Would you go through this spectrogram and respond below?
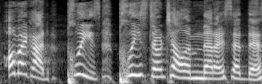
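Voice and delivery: high, frantic begging; mock panicked pleading. Caught comedian begging the assistant in high panic. Comedian begs her not to tell.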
